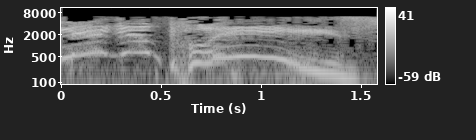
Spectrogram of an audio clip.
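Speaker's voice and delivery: high-pitched, shrill voice.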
